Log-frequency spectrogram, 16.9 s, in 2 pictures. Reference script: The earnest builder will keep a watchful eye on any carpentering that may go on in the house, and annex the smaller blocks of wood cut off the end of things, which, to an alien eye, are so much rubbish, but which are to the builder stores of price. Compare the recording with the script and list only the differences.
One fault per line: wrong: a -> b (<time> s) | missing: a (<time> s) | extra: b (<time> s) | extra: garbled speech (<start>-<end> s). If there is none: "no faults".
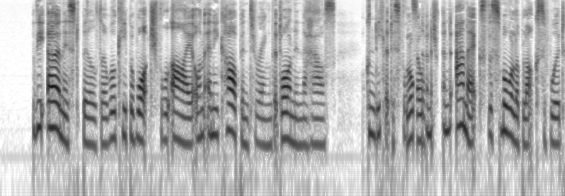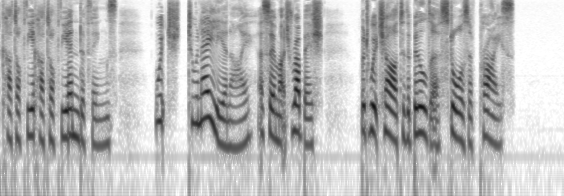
missing: may go (4.2 s)
extra: garbled speech (5.4-6.6 s)
extra: cut off the (9.0 s)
